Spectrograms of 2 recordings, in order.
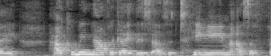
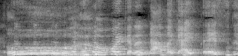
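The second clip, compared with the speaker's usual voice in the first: long "oh" breaking into laughter; high, quick, laughing worry; laughing mock dismay; 6 semitones higher, 4 dB louder than usual. Mum reacting to her son choosing school, laughing mock dismay. Mum's retold dismay at son's choice.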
